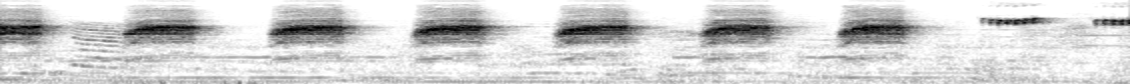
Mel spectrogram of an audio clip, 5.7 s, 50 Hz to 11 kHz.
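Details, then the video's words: Javan pied starling song used as a lure to make other birds answer: harsh, broad rasping notes repeated steadily about every 0.7 seconds, with a brief higher whistled note near the end. "pancing ini jalak suren anda langsung nyaut"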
